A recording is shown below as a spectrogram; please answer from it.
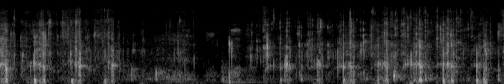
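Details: Close indoor recording of Doggy, a pit bull, devouring a whole raw chicken: quick rhythmic crunches about three each second, wet smacking and crackling bites, with a momentary pause after the first two seconds.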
